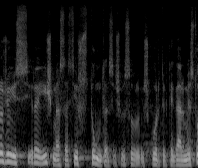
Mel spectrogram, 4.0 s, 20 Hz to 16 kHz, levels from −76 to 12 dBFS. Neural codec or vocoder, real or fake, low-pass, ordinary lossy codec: none; real; 14.4 kHz; Opus, 64 kbps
